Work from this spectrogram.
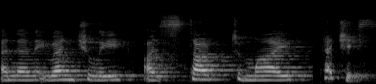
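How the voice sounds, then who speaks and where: Her voice has a dark, mellow tone as the woman speaks at a very slow pace in audible room echo. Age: 60s. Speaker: interviewee, host's mother. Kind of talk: casual interview chat. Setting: sitting on a sofa.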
